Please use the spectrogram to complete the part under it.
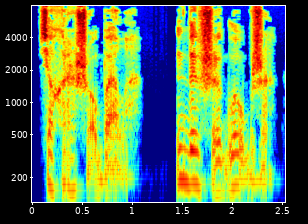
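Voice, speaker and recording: Edward, a woman lowering her voice for a tender young man. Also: fairly even intonation, normal speed, vocal fry, breathy edge, dry recording, studio quality, heavily acted. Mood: soothing. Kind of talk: audiobook reading.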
